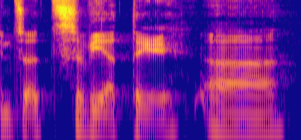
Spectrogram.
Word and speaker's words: цветы: I'm not sure I agree with this creative use of throwing off the цветы. Цветы. Usually that's how you pronounce it.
